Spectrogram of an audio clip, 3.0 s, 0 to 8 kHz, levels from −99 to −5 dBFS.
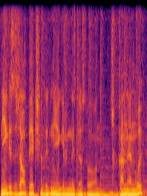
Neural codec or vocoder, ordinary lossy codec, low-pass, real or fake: none; none; none; real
